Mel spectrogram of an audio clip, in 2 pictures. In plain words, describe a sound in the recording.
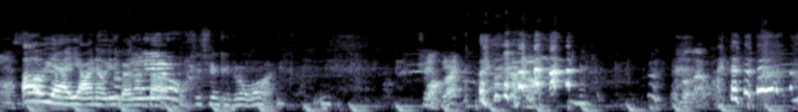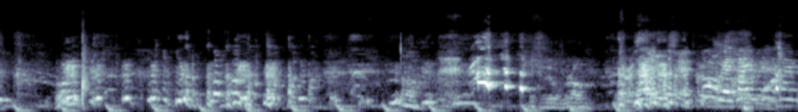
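Men laugh heartily close by.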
